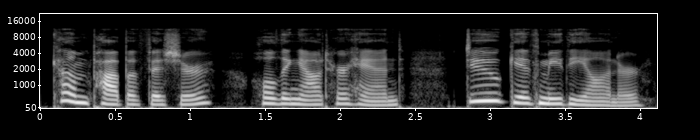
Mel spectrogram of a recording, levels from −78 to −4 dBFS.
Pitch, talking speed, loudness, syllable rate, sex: 210 Hz, 175 wpm, -19 LUFS, 5.0 syllables/s, female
